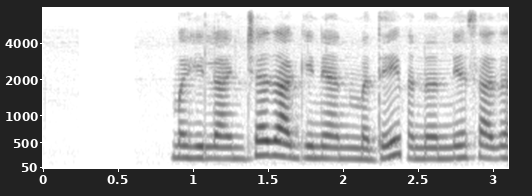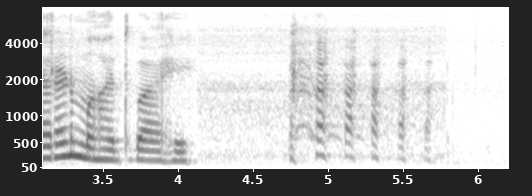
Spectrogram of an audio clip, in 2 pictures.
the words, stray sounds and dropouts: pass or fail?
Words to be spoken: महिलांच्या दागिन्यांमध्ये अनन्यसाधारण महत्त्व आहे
fail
